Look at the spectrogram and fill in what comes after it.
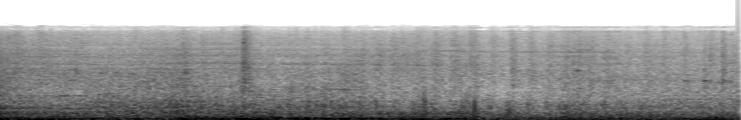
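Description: Loaded flatcars of a freight train rolling past on the rails: a steady low rumble of steel wheels with occasional clicks and knocks as they cross rail joints.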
